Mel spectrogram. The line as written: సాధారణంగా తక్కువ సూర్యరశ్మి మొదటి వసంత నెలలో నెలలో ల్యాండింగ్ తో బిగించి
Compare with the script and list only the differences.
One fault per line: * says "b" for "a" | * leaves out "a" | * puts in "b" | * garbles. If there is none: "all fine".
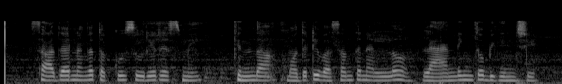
* puts in "కింద"
* leaves out "నెలలో"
